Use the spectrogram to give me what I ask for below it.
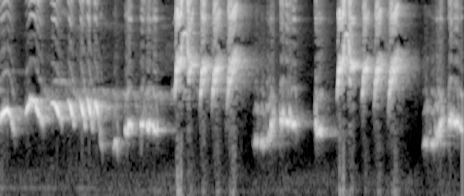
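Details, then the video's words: White-rumped shama singing to provoke rival birds: a quavering whistled run, dropping warbles, then sharp high chirps and fluting phrases alternating in quick, varied succession. "pancingan muraibatu gacor bikin murai lawan dengar AUTO EMOSI TINGGI |pancingan murai |shama bird"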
